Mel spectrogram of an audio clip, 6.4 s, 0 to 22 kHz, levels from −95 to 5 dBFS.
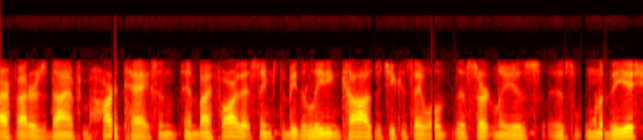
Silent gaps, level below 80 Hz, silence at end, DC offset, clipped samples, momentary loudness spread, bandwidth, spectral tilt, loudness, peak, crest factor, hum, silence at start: none; -60 dBFS; 0 s; under 0.1%; under 0.1%; 9 LU; 13.5 kHz; -8 dB/octave; -28 LUFS; -8 dBFS; 20 dB; none; 0 s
